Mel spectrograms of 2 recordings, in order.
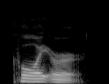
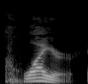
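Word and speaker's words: coir: But our staff, our crack staff, tweeted, Koyer is pronounced K-O-Y hyphen U-R, Koyer. Two syllables, according to most authoritative sources. The second most recommended is like choir, as C-H-O-I-R.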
